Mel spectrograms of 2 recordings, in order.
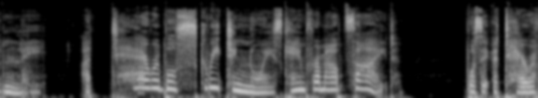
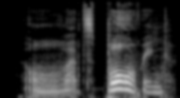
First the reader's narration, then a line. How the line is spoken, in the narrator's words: grumbled Maggie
